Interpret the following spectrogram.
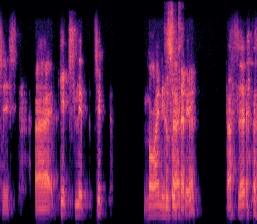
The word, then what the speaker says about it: Kiziltepe: must be getting, and remind me how to pronounce this, Kiziltepe mine in Turkey. That's it. Yes. Mine in Turkey into production. What are the significant milestones ahead of you for that mine? Yeah, so absolutely true. Kiziltepe was a huge milestone for the company because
